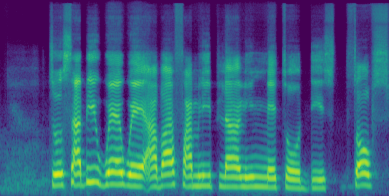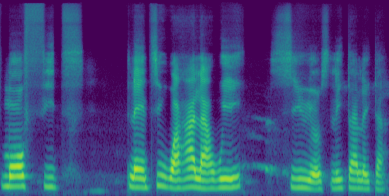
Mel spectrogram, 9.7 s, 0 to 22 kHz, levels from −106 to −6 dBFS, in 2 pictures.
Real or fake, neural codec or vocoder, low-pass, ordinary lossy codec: fake; autoencoder, 48 kHz, 32 numbers a frame, DAC-VAE, trained on Japanese speech; none; none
